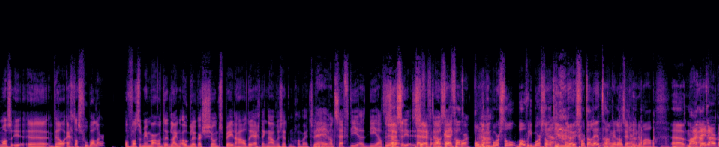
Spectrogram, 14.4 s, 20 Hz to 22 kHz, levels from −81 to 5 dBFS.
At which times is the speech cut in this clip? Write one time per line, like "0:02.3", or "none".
none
